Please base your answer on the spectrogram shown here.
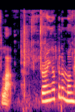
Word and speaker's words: laab: This dish is pronounced laap.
